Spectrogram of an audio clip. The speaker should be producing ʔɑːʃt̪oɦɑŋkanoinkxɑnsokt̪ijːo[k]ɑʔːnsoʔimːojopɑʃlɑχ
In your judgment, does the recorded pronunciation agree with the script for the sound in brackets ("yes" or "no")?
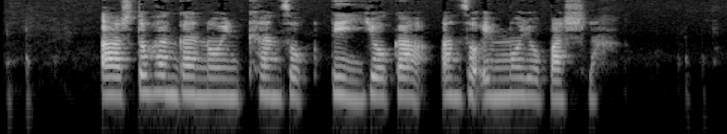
yes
